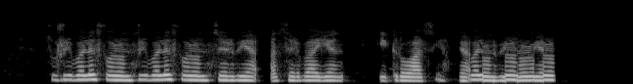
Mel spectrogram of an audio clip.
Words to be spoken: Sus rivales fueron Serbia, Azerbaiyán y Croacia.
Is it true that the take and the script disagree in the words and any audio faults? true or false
true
